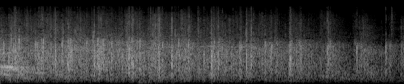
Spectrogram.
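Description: A game show audience breaks into sustained applause for a contestant, a dense, steady patter of many hands clapping for several seconds without any talking over it.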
